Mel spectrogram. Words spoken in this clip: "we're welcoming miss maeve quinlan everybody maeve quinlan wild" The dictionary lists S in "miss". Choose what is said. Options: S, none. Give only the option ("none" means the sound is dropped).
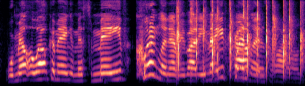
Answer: S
